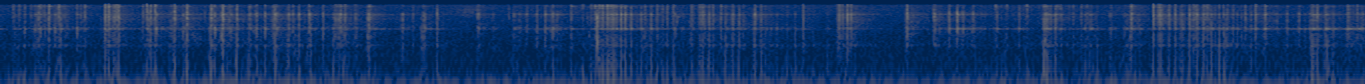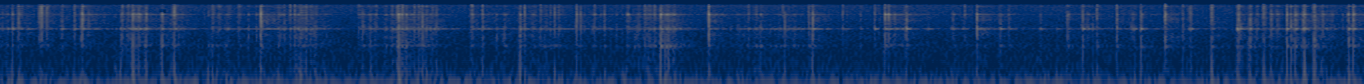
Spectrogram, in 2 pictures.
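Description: A small, hollow, empty, clear ribbed glass votive holder, held in both hands, is scratched and tapped with short fingernails and fingertips. The result is a steady, dense scratching texture with scattered sharp, quickly fading taps. Faint bright, ringing tones sit above a low rumble.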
